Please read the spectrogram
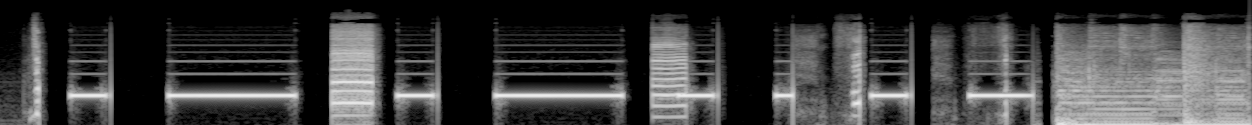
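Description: A string of censor bleeps: one steady beep tone cutting in and out many times over a man's speech, with short fragments of voice heard between them. About five seconds in, loud music with a heavy bass starts.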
